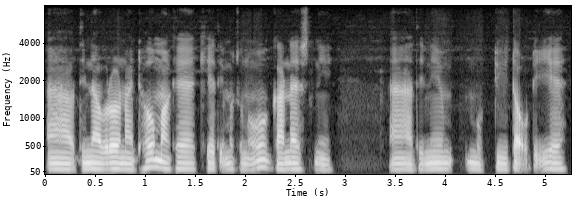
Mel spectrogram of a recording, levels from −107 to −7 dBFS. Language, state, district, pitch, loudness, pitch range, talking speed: Kokborok, Tripura, Dhalai, 100 Hz, -21 LUFS, 95-105 Hz, 195 wpm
